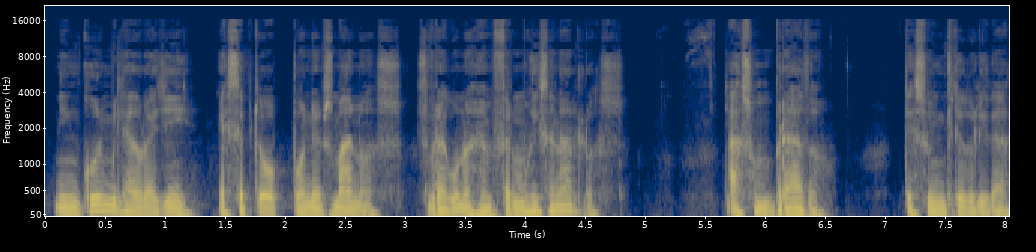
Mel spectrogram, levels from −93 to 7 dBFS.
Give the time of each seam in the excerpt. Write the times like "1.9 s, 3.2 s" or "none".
1.3 s, 2.4 s, 3.1 s, 5.7 s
